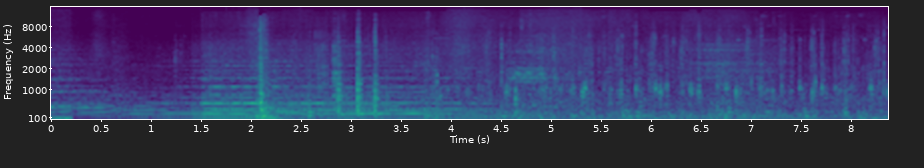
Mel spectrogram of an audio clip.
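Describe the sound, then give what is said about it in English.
Horses' hooves clip-clop as they pull a carriage to a halt beside another, waiting carriage. A few sharp clattering knocks stand out early, then a steady jumble of hoof falls and creaking mechanical rattles continues to the end. “the horses are brought to a halt next to another carriage, which is waiting”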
